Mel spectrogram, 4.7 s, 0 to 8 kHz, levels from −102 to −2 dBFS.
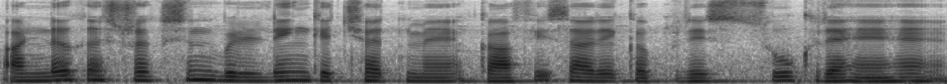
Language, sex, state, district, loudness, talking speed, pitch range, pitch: Hindi, male, Arunachal Pradesh, Lower Dibang Valley, -16 LUFS, 150 wpm, 120-145 Hz, 130 Hz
